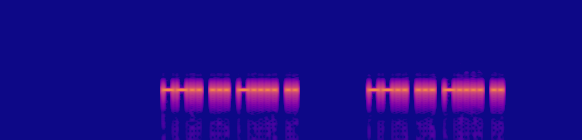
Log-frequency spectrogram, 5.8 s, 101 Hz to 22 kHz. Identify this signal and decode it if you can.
Morse code, heard as a keyed tone, about 36 wpm, 700 Hz. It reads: ZS6I ZS6I
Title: DXCC-100 Call Signs - 4 Characters - Repeated 2x - 35wpm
